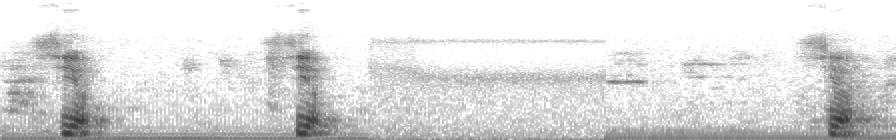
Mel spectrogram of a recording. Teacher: lafalkan mirip konsonan s dalam bahasa Indonesia namun dilafalkan dengan badan lidah bukan dengan ujung lidah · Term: suara badan lidah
